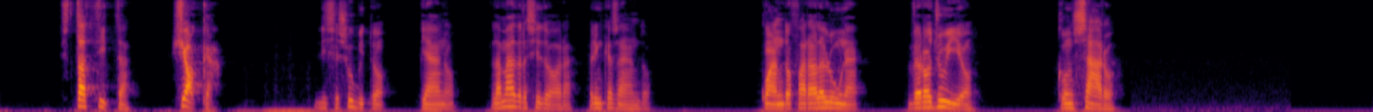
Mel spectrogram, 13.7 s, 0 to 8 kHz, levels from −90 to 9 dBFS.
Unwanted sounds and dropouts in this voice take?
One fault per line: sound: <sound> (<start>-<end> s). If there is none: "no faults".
no faults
